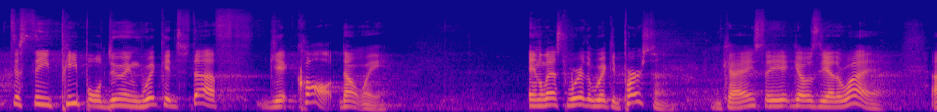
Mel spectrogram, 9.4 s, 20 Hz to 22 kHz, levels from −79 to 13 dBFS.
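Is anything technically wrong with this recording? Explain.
No, nothing technically wrong can be heard here.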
